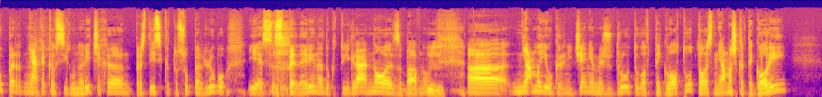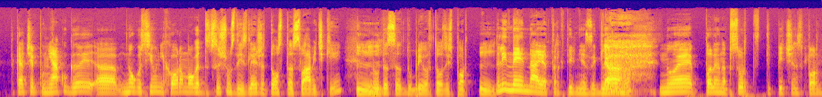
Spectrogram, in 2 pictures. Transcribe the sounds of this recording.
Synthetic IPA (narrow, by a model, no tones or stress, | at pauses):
supɛɾnʲakəkəfsiɡonɐɾit͡ʃəxəpɾɛst̪isi̥kɐt̪ɔsupɛɾlʲubo | iɛsɐspɛlɛɾinəd̪okɐ̥t̪ɔiɡɾaɛmnɔɡʊɛzɐbavnoənʲaməioɡɾɐnit͡ʃɛnʲiɛmɛʒd̪ʊd̪ɾuɡot̪ovɐft̪ɛɡlˠɔt̪ot̪ɔɛsnʲaməʃkɐt̪ɛɡɔɾiː | t̪ɐ̥kat͡ʃɛponʲakoɡəəmnɔɡʊsilˠnixɔɾəmɔɡət̪fsɤʃnosd̪ɐizɡlɛʒət̪̚d̪ɔst̪əslˠabit͡ʃk̟inod̪ɐsəd̪obɾivɐft̪ɔzispɔɾt̪̚nɐlinɛnajɐt̪ɾɐkt̪ivniɛzɐɡlɛd̪nonoɛpɤlɛnɐpsuɾt̪ːipit͡ʃɛnspɔɾt̪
